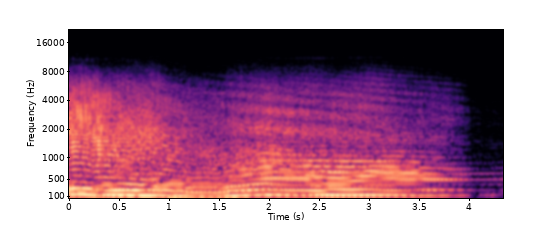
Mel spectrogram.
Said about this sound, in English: It's called a black fly, and it takes off and lands vertically, almost the same way a helicopter does.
